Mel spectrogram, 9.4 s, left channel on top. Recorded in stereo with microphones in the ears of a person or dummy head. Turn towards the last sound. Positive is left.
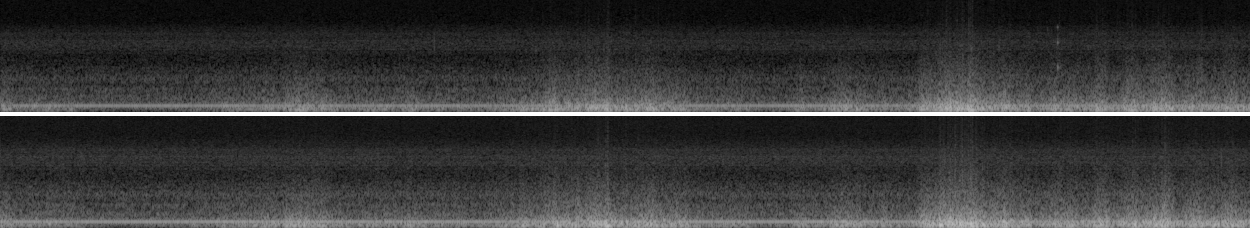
No sound to turn to.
